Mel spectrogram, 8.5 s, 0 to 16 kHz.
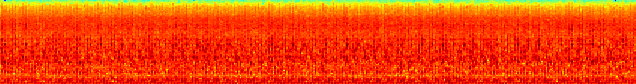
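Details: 1982 Isuzu I-Mark diesel, about 149,700 miles, running on waste vegetable oil mix, cold start after extended glow plug time: steady, even diesel clatter at idle with no misses or hunting; healthy.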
